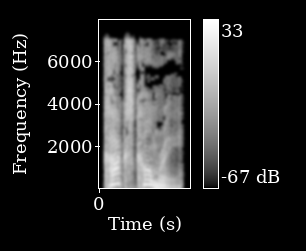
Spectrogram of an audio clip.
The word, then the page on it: coxcombry: British English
